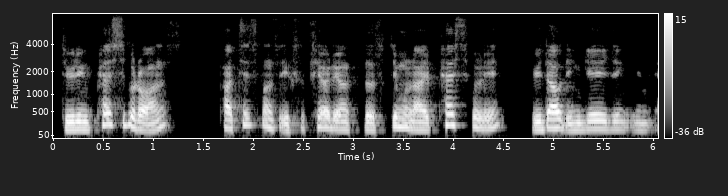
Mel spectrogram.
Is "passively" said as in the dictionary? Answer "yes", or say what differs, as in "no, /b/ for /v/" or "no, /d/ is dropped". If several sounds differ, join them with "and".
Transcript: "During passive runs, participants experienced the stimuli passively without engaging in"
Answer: no, /b/ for /v/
